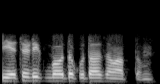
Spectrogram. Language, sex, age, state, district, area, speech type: Sanskrit, male, 18-30, Delhi, Central Delhi, urban, conversation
